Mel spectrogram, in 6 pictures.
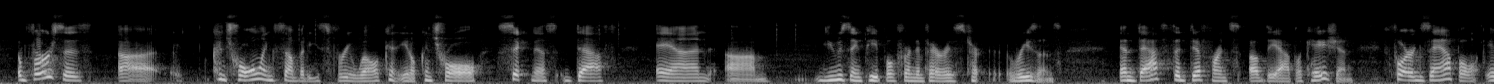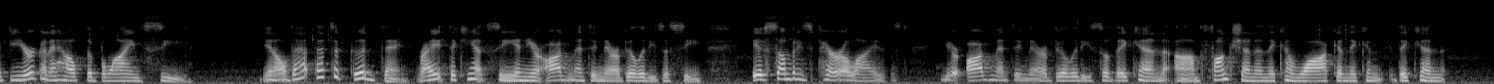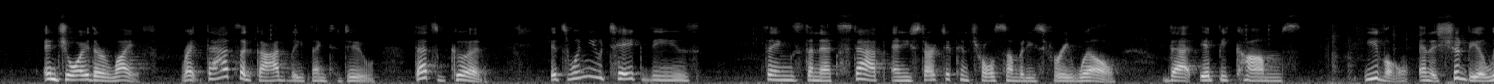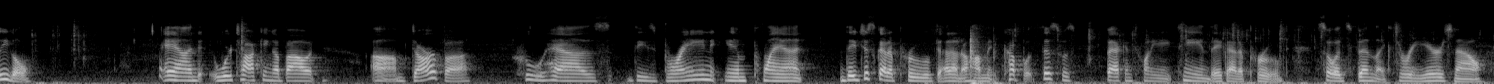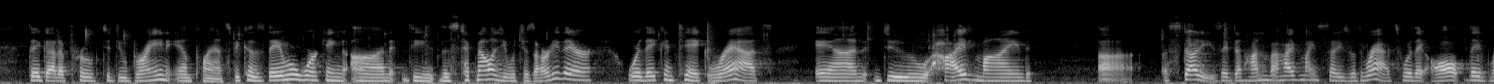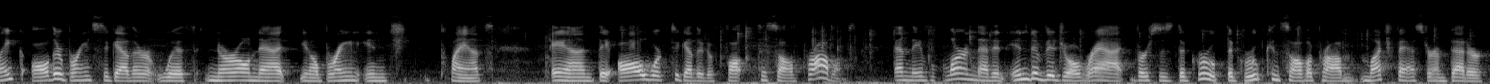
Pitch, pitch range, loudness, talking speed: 175 Hz, 160-200 Hz, -21 LUFS, 155 wpm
